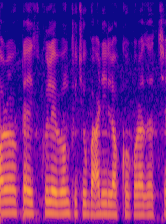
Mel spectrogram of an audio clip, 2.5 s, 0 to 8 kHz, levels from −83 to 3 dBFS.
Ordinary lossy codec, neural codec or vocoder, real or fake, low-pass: none; none; real; none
